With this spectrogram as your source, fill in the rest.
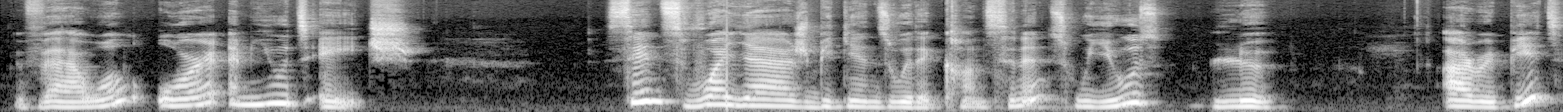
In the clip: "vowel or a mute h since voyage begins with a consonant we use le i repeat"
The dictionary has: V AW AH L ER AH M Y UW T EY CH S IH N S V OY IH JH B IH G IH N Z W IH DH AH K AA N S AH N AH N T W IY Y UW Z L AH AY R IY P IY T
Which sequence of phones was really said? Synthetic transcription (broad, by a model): V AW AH L ER AH M Y UW T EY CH S IH N S V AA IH ZH B IH G IH N Z W IH DH AH K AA N S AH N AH N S W IY Y UW Z L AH AY R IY P IY T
